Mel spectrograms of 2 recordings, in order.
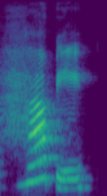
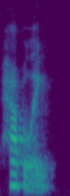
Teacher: when we have the word happy, hap is our stressed syllable.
